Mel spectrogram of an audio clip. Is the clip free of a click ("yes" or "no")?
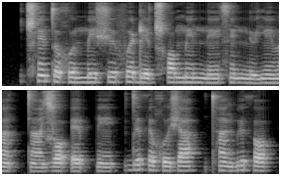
yes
